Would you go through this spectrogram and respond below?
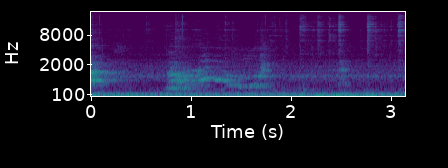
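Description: A dog yips and barks in a few short, mid-distance bursts over a steady low hum, with no talking.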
